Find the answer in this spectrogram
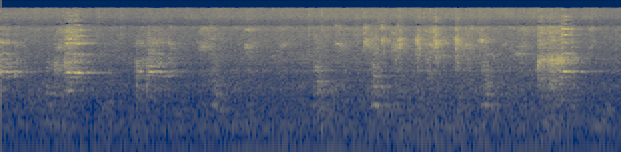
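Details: Captive Chilean flamingos in a flock at Slimbridge, performing a courtship dance. Harsh, nasal honking bursts rise and fall irregularly over a steady background hum, with louder clusters near the start and the end.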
